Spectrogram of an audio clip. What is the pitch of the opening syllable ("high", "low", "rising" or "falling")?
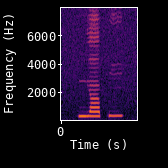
high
